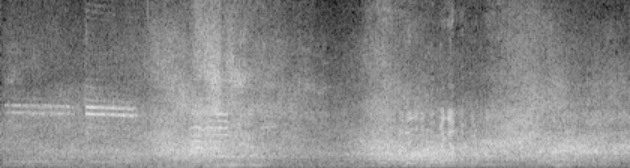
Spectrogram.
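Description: Road traffic passing on a highway: the noise of passing vehicles swells and fades, loudest around three seconds in and again from about five seconds in.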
